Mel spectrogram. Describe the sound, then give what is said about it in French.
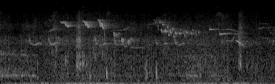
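Several birds chirp and tweet in short, bright bursts, scattered across a steady outdoor hiss of light rain. “Les oiseaux gazouillent quand même, hein, malgré la pluie.”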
